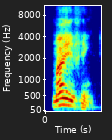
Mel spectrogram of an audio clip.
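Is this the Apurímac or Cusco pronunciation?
Cusco. It is said the Cusco way, ending -jen.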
